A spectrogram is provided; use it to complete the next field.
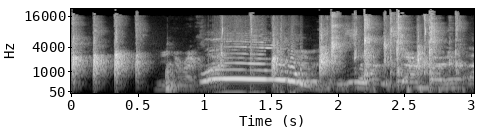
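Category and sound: crowd, clapping and cheering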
